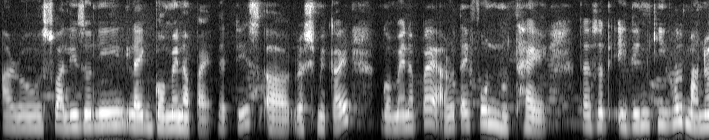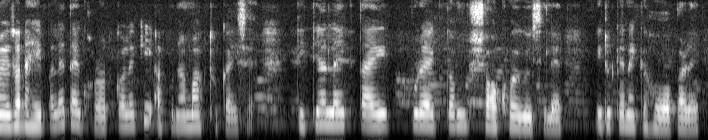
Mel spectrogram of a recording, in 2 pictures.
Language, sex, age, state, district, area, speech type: Assamese, female, 18-30, Assam, Kamrup Metropolitan, urban, spontaneous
